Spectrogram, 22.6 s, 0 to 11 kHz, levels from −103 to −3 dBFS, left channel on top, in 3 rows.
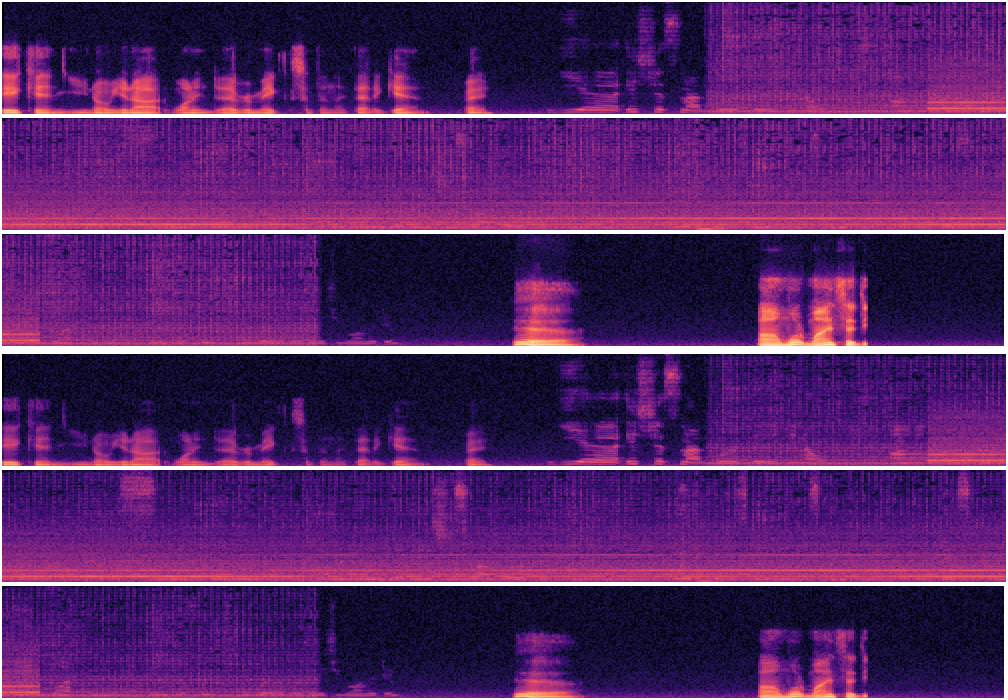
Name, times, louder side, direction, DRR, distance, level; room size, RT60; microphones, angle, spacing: voice 1, 0.0-3.2 3.5-3.6 18.9-19.4 20.7-21.5, left 7 dB, 85° left, 0.4 m, -22 dB
voice 2, 4.1-8.0 8.5-12.1 12.5-14.2 14.5-18.1, right 2 dB, 25° right, 2.4 m, -51 dB
sound 1, 5.3-17.4, left 2 dB, 25° left, 1.3 m, -50 dB
sound 2, 6.9-15.3, equal, ahead, 0.6 m, -41 dB
open air
head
